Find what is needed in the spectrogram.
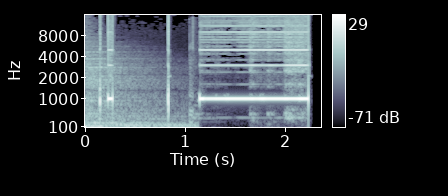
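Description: Electronic beep from a channel outro: after the tail of the theme music and a sharp click, a loud, steady, high-pitched tone starts a little past halfway and holds, then cuts off abruptly.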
